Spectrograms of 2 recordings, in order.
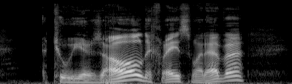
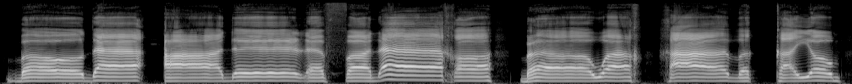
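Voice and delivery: very slow, syllable by syllable; halting beginner reading; 4 semitones higher, 4 dB louder, much slower than usual. Retold or imitated. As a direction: sound out each word. Child reading slowly.

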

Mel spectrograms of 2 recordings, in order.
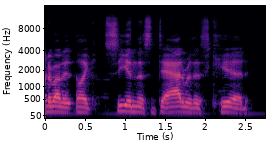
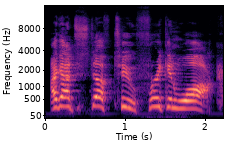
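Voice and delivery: very loud, high exasperated yelling, laughing at the end; angry dad yell; 12 semitones higher, 17 dB louder, slower than usual. Retold or imitated. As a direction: bark at the kid like an angry frat brother. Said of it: "looks at his son and goes".

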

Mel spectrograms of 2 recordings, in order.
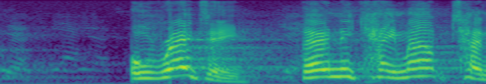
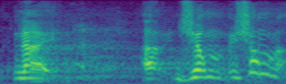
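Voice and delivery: ordinary talk

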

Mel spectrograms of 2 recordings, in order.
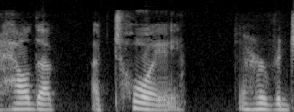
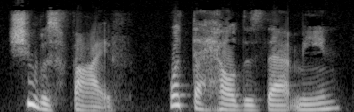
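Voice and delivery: ordinary talk

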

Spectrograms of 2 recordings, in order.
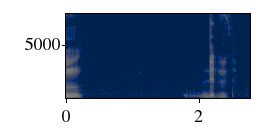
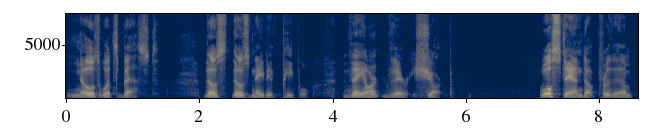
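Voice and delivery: lower, softer smug reporter voice; condescending reporter; 8 semitones lower, 7 dB quieter than usual. Retold or imitated.

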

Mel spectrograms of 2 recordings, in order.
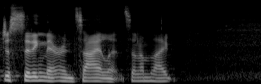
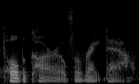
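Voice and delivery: whispered, seething order; retold angry demand; 4 semitones lower, 14 dB quieter than usual. Ordering the boyfriend to stop the car, whispered fury. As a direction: hiss it through the anger.

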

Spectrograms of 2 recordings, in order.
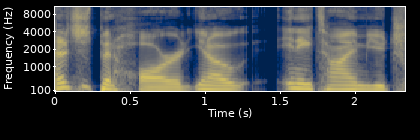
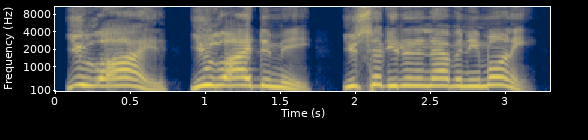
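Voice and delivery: retold angry shout; 10 semitones higher, 5 dB louder than usual. Angry stranger accuses him.

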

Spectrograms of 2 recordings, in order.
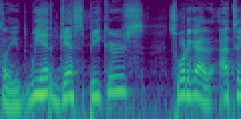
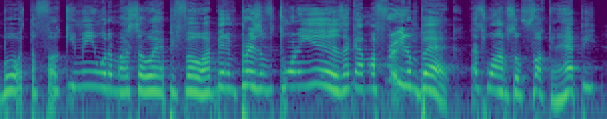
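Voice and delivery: a touch higher, lightly voiced ex-prisoner; imitating the ex-con; 7 semitones higher than usual. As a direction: retell his proud comeback to the bus driver. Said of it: "He said".

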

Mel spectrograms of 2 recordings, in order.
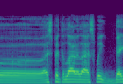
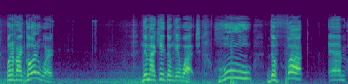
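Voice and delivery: angry rant; 9 semitones higher than usual. Real, not acted. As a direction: hammer the disbelief. Ranting about work and school.

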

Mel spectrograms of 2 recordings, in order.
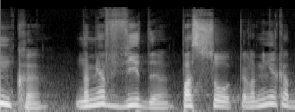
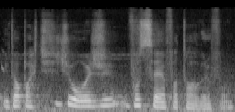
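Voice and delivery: hushed solemn verdict; 3 semitones lower, 9 dB quieter than usual. Retold or imitated. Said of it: "ficou aquele silêncio na cozinha".

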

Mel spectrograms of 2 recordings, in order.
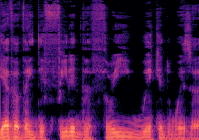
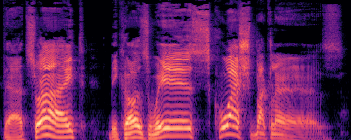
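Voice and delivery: loud, high, last word stretched out; triumphant father building to a cry; heroic, slow and emphatic; rallying cry; 9 semitones higher, 7 dB louder, much slower than usual. A narrator's reading. Father rousing daughter to battle.

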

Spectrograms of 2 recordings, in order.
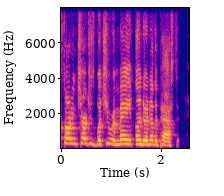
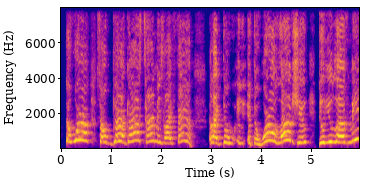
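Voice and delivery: higher, rising to a shout; fervent preaching; 6 semitones higher than usual. Real, not acted. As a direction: build into a passionate cry.

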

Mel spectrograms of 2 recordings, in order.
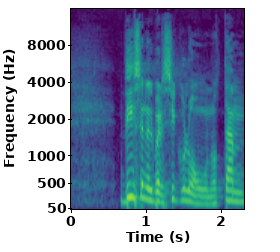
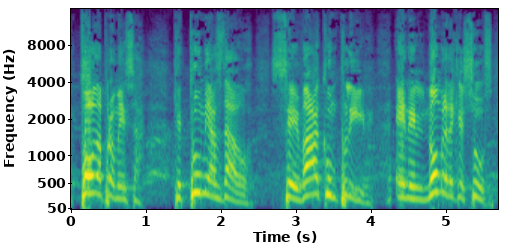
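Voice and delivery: higher, much louder full-force shout; shouted proclamation; 7 semitones higher, 19 dB louder than usual. Shown as a demonstration. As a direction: roar the promise to the church. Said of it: "Ahora diga".

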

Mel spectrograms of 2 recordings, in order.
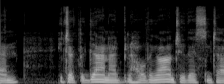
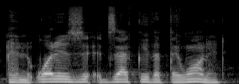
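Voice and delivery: plain reading voice

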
